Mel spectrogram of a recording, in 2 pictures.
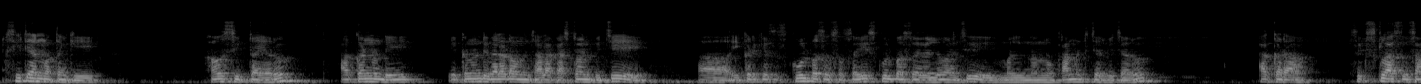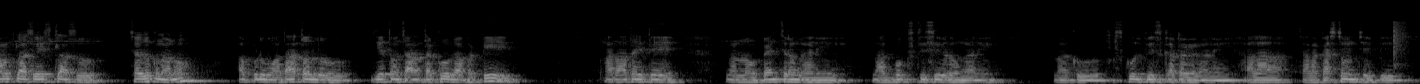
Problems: none marked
